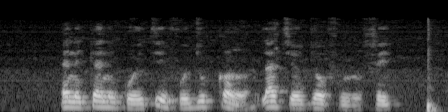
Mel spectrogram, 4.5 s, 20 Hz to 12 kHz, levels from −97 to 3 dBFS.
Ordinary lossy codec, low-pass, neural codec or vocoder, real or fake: none; 7.2 kHz; none; real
